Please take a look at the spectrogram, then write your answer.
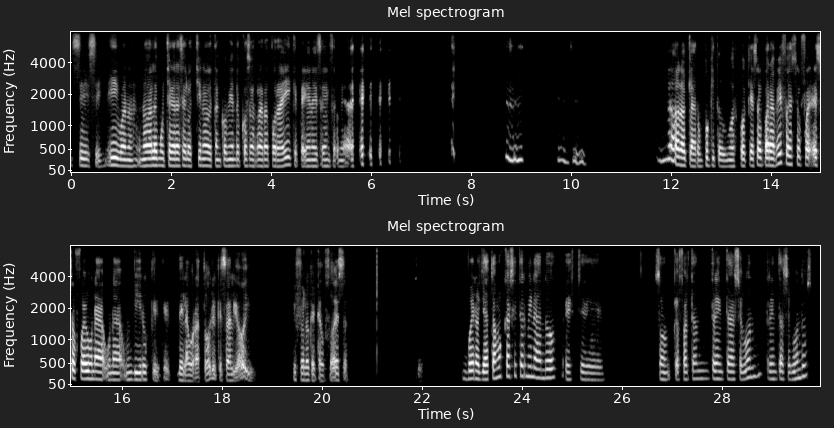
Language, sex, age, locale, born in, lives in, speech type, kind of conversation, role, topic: Spanish, male, 45-49, es-VE, Venezuela, United States, conversation, unstructured, none, ¿Alguna vez has sentido que tu trabajo te ha agotado emocionalmente?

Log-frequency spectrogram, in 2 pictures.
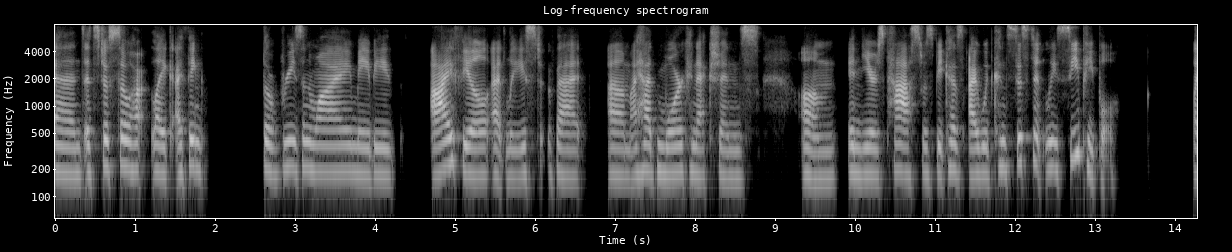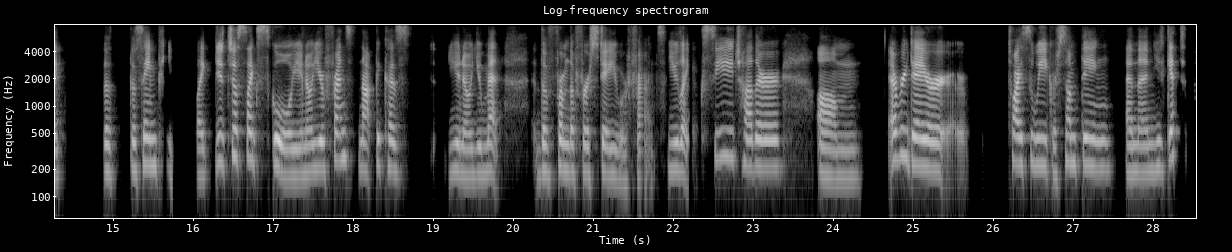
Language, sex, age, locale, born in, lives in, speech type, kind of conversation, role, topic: English, female, 40-44, en-US, United States, United States, conversation, advice, user, How can I balance work and personal life?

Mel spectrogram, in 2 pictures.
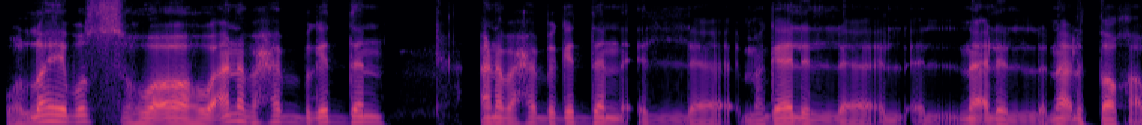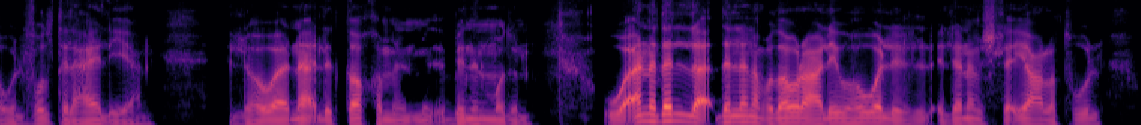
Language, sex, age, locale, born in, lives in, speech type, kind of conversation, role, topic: Arabic, male, 20-24, ar-EG, Egypt, Egypt, conversation, advice, user, إزاي بتتعامل مع توقعات أهلك عن شغلك علشان تنجح في وظيفة معينة؟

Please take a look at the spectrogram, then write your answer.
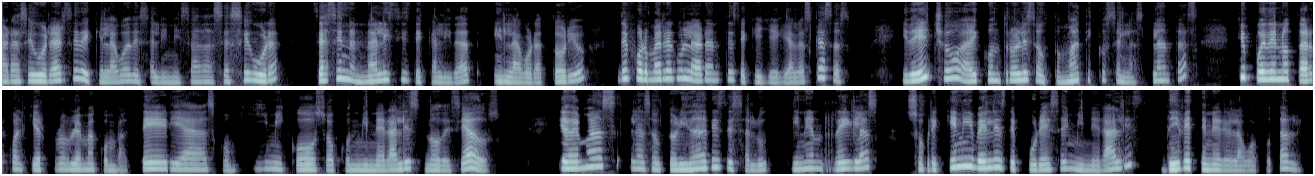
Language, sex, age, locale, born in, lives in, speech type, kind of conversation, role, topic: Spanish, female, 25-29, es-MX, Mexico, United States, read, expert-assistant, expert, Describe el proceso de desalinización y su utilidad en zonas áridas.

